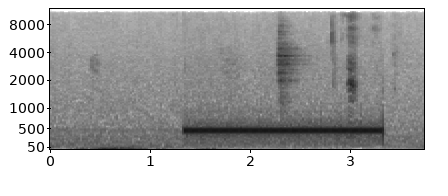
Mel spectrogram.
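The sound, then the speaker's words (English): Telephone ringing: one steady electronic ring tone lasting about two seconds, loud and unbroken, with only faint background noise before and after. “and the phone rings.”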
